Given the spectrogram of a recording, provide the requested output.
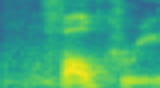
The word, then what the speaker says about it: Falkreath: Falkreath. You're just supposed to pronounce the L.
